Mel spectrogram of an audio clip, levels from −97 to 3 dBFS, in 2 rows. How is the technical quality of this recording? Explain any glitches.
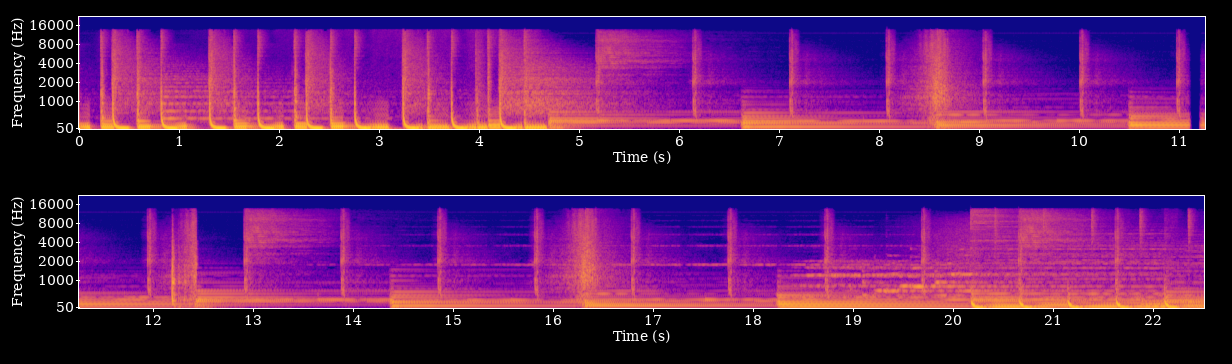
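One glitch stands out: a digital broadcast dropout at 11.09 s, lasting until 11.23 s. The receiver stopped getting usable data, either from lost signal or frames failing their error check, and muted its output rather than play corrupted material. The sound fades out over about 20 ms into roughly 96 ms of silence, which fits a handful of frames, around four, being discarded. The audio then resumes, but whatever was sent during that gap is gone.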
